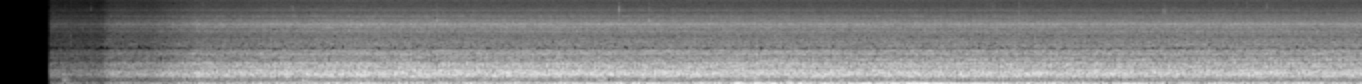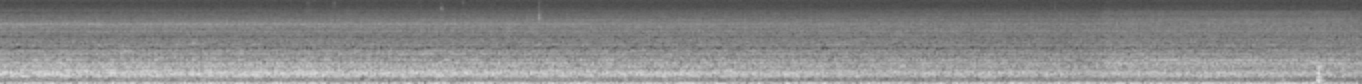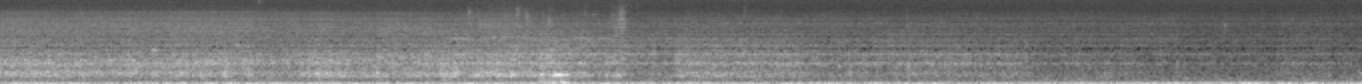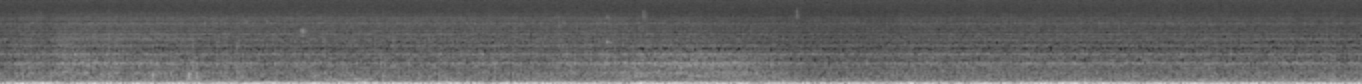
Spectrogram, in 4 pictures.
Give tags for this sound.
stove; burner; gas; clicking; fire

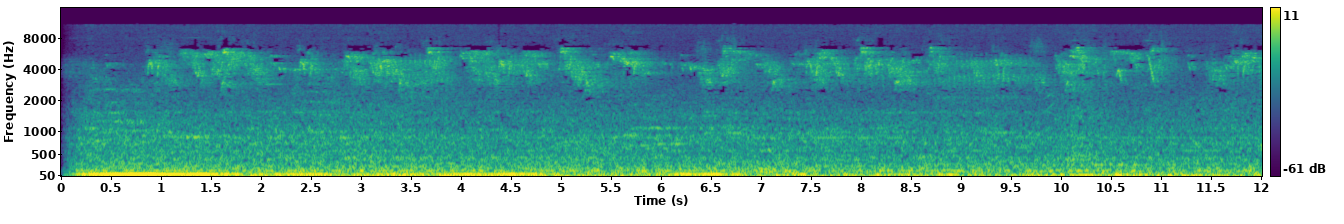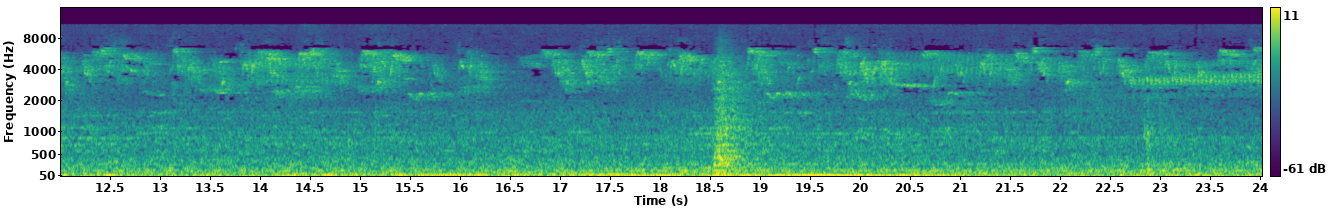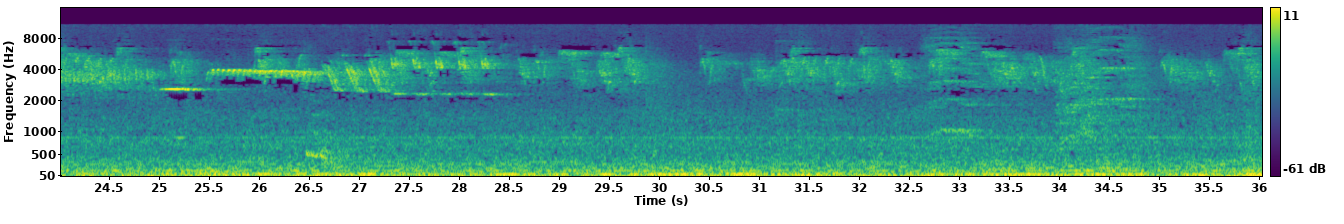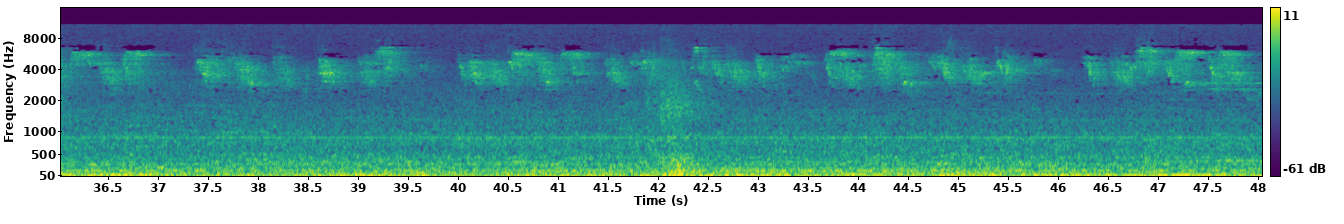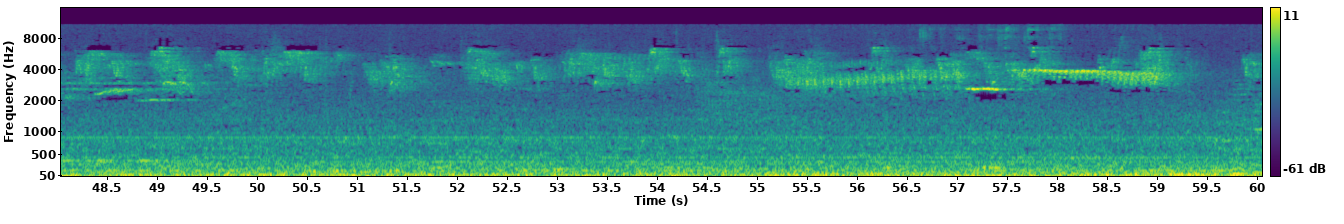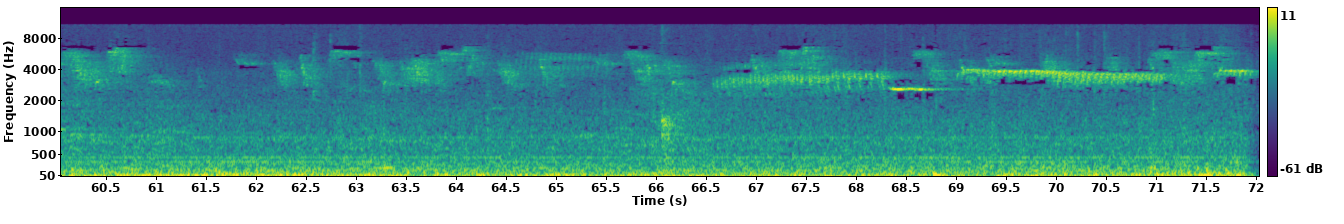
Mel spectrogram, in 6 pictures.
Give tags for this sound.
spain; street

